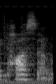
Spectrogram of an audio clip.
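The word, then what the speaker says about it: opossum: possum um I mean it's spelled oh possum but you say posum right what do you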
